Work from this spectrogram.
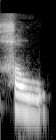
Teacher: خو ہم نے اس کو پر کیا اور او ہم نے واولین کی آواز نکالی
